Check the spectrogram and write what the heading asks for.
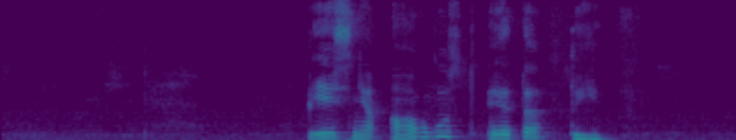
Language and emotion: Russian, neutral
